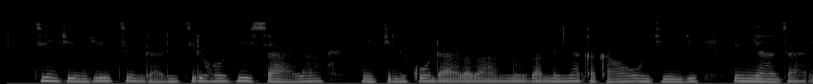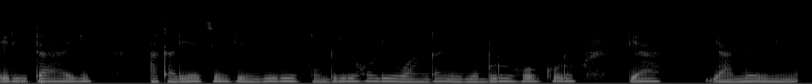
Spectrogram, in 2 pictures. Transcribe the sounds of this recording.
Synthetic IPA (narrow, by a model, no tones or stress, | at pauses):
t͡siːɲɟiːɲɟit͡siːŋɡalit͡siɾixo̞βisala | nicimikuːnda̰βaβaːnuβame̞ɲakakaxoxuːɲɟiːɲɟi | iɲaːnzailitaji | akalḭje̞̰t͡sḭːɲd͡ʒḭːɲɟilifuːmbiɾiɾixo̞lwiwaːŋɡanilje̞βuluxukṵlu | lja | ja̰meini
